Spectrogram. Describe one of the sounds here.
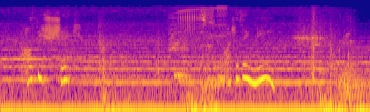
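A young girl speaks softly and wonderingly.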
